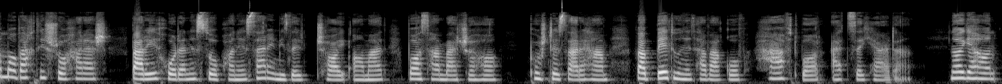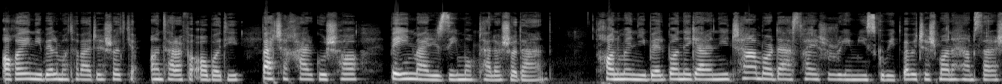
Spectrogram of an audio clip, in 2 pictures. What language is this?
Persian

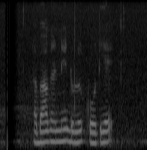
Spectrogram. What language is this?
Sinhala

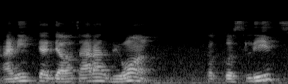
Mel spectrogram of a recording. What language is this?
Konkani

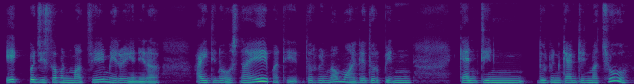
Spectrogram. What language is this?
Nepali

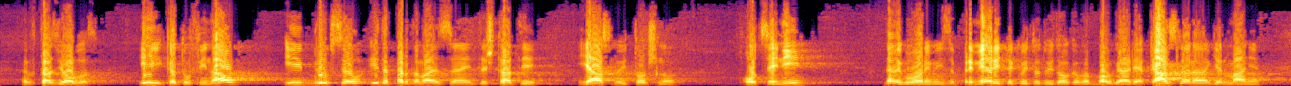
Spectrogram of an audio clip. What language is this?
Bulgarian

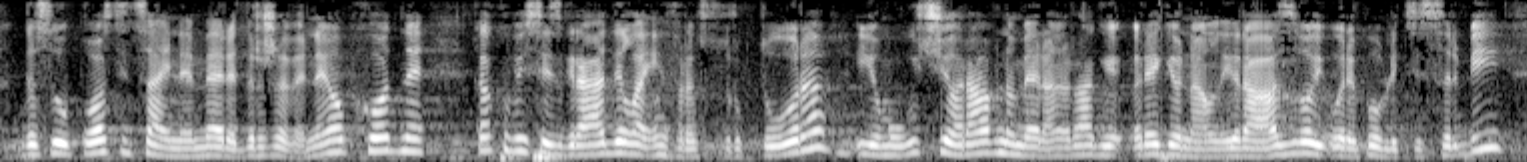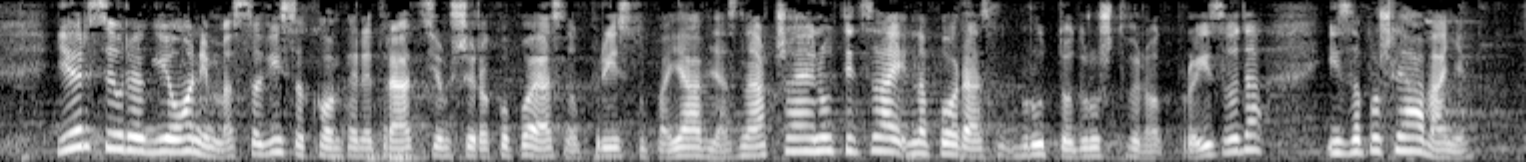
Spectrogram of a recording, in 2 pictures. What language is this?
Serbian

